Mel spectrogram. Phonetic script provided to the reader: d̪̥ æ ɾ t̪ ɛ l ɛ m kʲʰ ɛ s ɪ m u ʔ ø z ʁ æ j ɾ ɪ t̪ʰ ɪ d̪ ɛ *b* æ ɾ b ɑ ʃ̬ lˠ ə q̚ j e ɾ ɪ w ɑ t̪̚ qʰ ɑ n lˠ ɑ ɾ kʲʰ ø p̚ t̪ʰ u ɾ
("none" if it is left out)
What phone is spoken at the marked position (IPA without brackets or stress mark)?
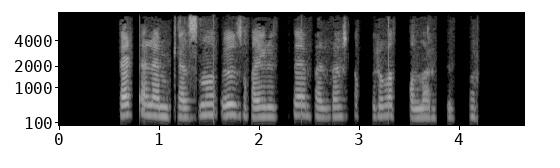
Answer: b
